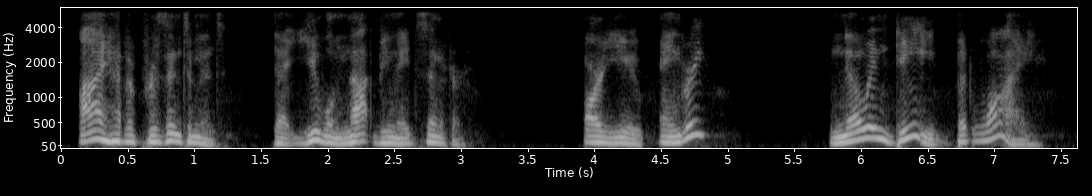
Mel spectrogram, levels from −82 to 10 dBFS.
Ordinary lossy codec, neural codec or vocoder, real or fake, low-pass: Opus, 32 kbps; codec, 16 kHz, 4 kbps, FreqCodec, smaller model; fake; 5.4 kHz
